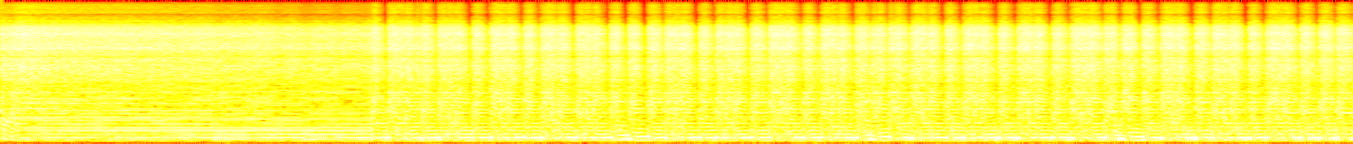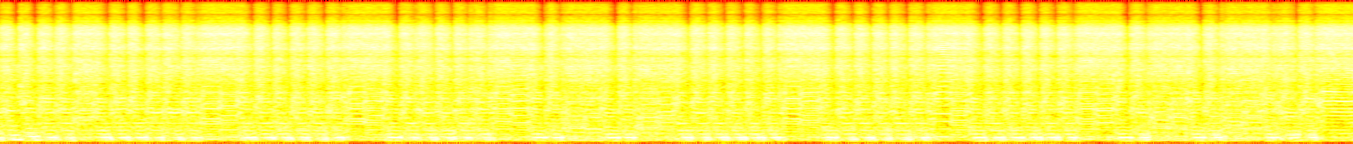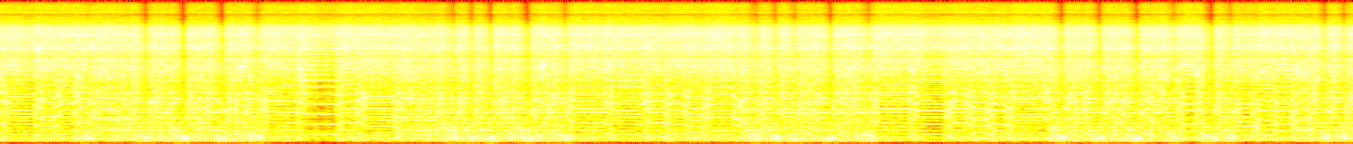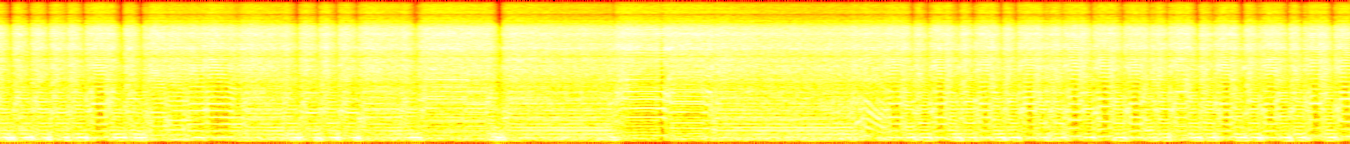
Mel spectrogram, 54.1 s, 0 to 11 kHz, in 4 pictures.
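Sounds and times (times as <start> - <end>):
distorted electric guitar riffs: 0.0 - 54.0.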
